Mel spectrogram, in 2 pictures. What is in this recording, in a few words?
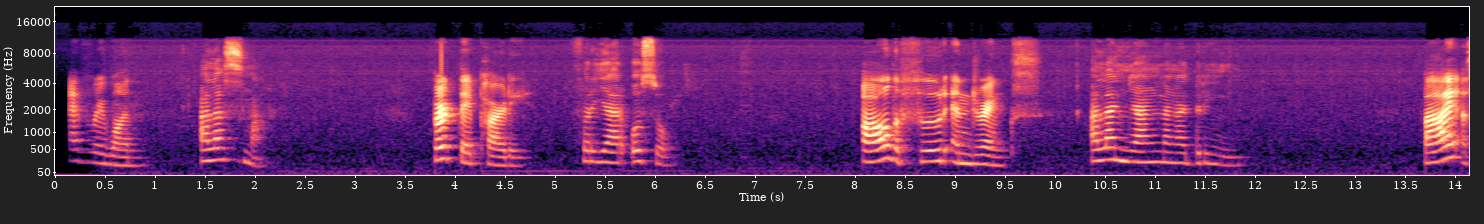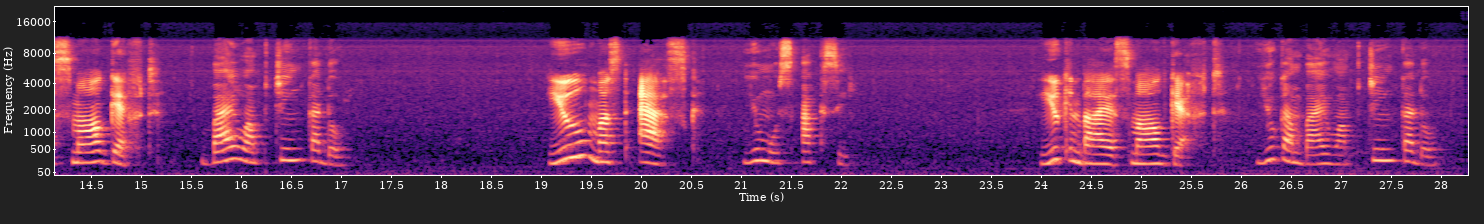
phrases, Sranan; PeaceCorps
